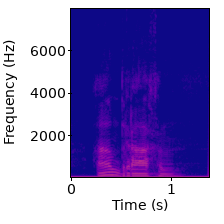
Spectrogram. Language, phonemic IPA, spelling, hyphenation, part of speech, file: Dutch, /ˈaːndraːɣə(n)/, aandragen, aan‧dra‧gen, verb, Nl-aandragen.ogg
- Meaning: 1. to bring forth 2. to put forth, to suggest, to supply (e.g. an idea)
